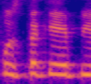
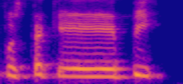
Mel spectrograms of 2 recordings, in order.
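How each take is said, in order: First: The 'e' vowel is held short. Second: The 'e' vowel is held long. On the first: The speaker calls it wrong. "we all say Pustakepi only" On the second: The speaker calls it right. "But it's actually Pustakepi. There is two matras there"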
